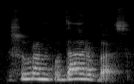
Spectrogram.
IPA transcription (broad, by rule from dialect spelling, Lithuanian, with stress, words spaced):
ʋʲɪˈsʊr ˈrɐŋkʊ ˈdɐrbɐs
